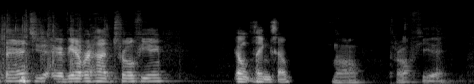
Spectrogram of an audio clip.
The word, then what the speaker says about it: trofie: But trophy, hang on, trophy, which I think is how Rob pronounced it, is the only 6.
